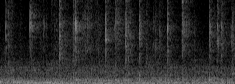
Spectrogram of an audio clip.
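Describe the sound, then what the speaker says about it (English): Rapid typing on a computer keyboard, a steady run of light clicks and key taps with no one talking, set against a constant background hum. "I'll type it."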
